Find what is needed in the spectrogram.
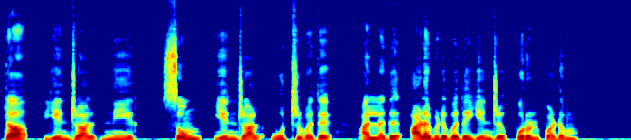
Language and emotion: Tamil, neutral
